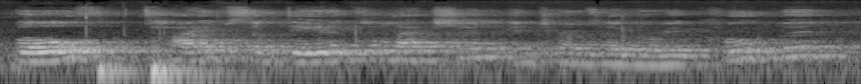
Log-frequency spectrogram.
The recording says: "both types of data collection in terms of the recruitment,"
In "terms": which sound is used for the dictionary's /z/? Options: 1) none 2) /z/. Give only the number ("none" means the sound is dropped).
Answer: 2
